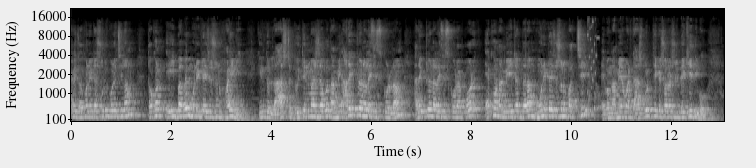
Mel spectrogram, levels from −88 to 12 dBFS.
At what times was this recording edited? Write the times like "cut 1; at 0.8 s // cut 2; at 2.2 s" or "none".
cut 1; at 10.5 s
